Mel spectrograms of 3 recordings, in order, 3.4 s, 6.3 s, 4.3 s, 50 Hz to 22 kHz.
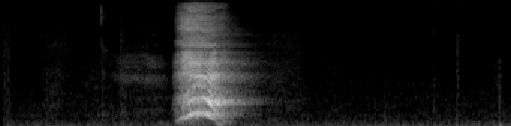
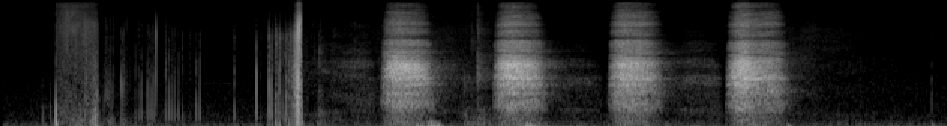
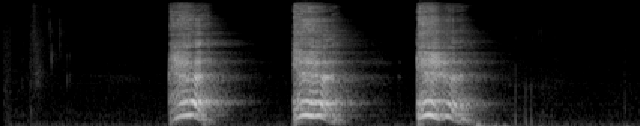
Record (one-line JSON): {"cough_length": "3.4 s", "cough_amplitude": 9136, "cough_signal_mean_std_ratio": 0.24, "exhalation_length": "6.3 s", "exhalation_amplitude": 12958, "exhalation_signal_mean_std_ratio": 0.37, "three_cough_length": "4.3 s", "three_cough_amplitude": 8608, "three_cough_signal_mean_std_ratio": 0.36, "survey_phase": "beta (2021-08-13 to 2022-03-07)", "age": "45-64", "gender": "Female", "wearing_mask": "No", "symptom_none": true, "smoker_status": "Never smoked", "respiratory_condition_asthma": false, "respiratory_condition_other": false, "recruitment_source": "REACT", "submission_delay": "1 day", "covid_test_result": "Negative", "covid_test_method": "RT-qPCR"}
